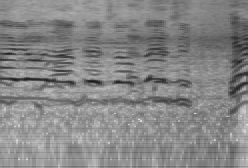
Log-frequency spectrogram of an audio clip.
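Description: Children singing a tune with long held notes.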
